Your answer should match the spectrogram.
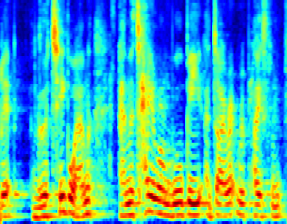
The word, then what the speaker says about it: Tayron: I've been advised that my pronunciation of Tyron is incorrect and it should actually be Tyron sorry about that okay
